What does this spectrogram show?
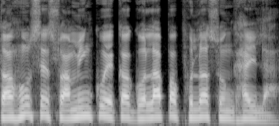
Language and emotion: Odia, neutral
